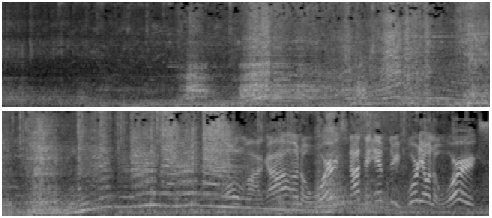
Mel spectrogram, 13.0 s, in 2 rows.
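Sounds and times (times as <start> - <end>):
car engine revving hard: 2.4 - 11.8.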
